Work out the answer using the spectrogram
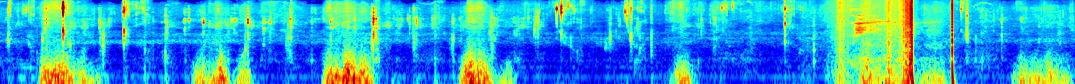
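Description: Close-up chewing and biting of crispy fried chicken in several mouthfuls. In the last few seconds the crispy coating crackles and tears as the chicken is pulled apart by hand.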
